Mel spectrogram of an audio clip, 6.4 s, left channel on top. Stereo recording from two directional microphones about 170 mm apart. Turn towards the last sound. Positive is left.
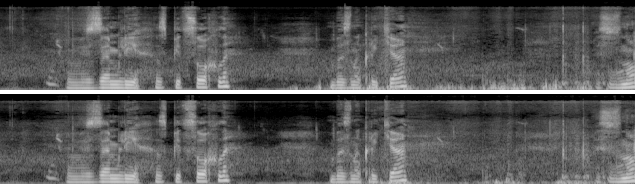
turn(degrees=0)  # may be behind; listen again after turning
